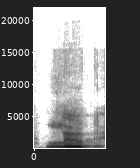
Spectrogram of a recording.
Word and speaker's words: Loupe: the floor is yours uh cool so uh loop is spelled l-o-u-p-e so if you search that on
